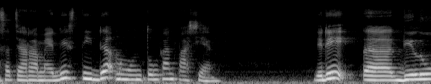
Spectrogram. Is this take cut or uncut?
uncut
